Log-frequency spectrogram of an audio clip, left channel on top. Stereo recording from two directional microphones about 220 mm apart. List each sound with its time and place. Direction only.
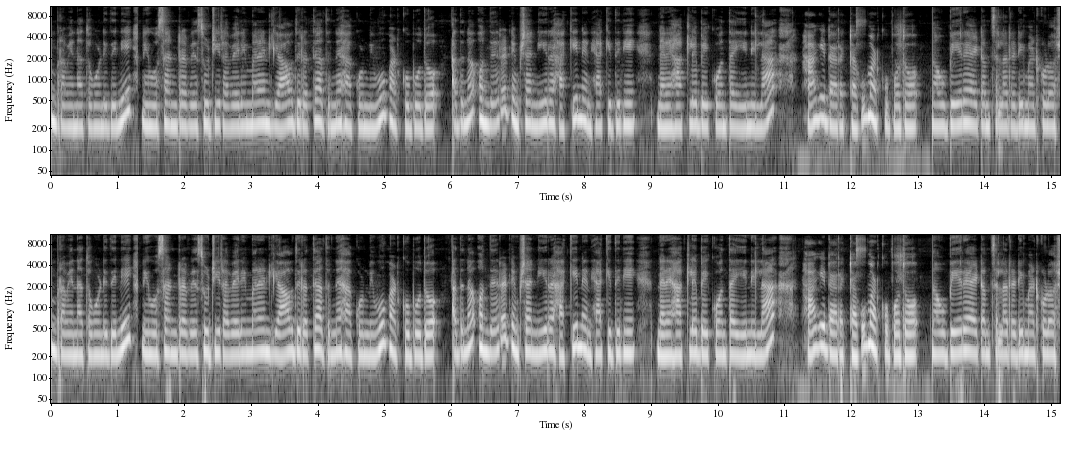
0.1 s speech: 20° right (ahead or behind)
